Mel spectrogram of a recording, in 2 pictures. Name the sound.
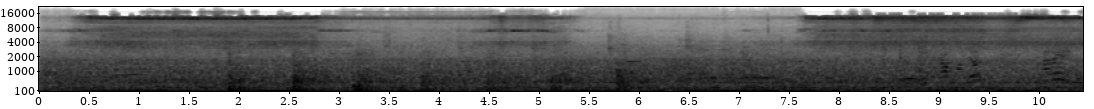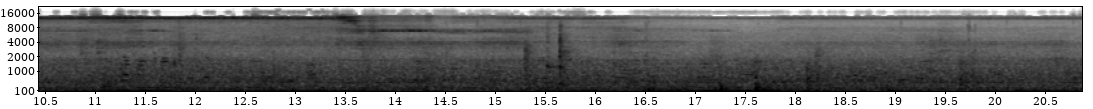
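Bharat Gaurav tourist train running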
